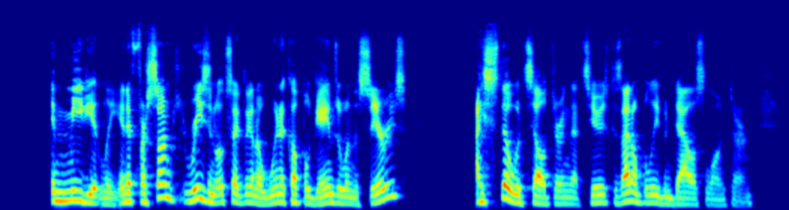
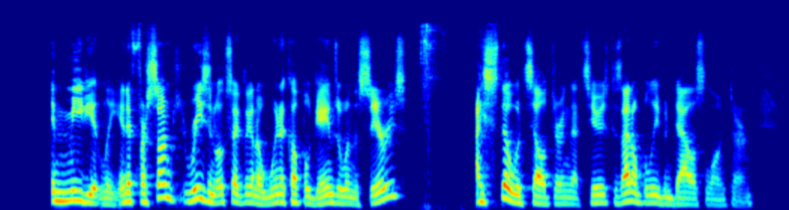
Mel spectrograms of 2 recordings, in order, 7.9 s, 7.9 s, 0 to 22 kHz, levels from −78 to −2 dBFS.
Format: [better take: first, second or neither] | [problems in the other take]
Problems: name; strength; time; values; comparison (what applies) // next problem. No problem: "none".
first | jangling keys; faint; at 4 s; peak 15 dB below the speech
